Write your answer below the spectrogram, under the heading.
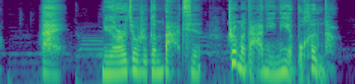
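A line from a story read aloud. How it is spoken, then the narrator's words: Sighing mother. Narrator (Chinese): 老妈感叹道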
